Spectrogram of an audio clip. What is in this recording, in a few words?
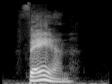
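"fan", American English; gcompris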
